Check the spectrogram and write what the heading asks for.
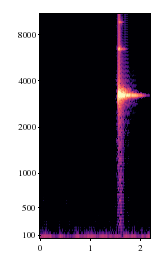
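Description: A single high-pitched electronic beep about one and a half seconds in. It starts sharply and fades over about half a second, after near silence.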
